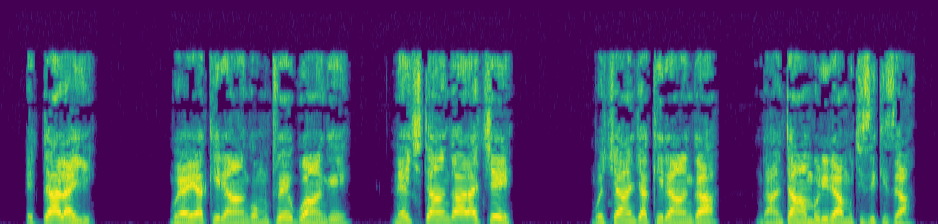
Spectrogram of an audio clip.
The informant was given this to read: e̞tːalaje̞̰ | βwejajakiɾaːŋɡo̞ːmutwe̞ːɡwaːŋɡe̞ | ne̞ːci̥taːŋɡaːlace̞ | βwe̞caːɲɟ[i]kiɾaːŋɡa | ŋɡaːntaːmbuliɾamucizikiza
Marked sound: incorrect: a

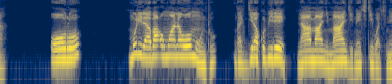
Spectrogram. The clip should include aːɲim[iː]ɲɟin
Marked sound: incorrect: aː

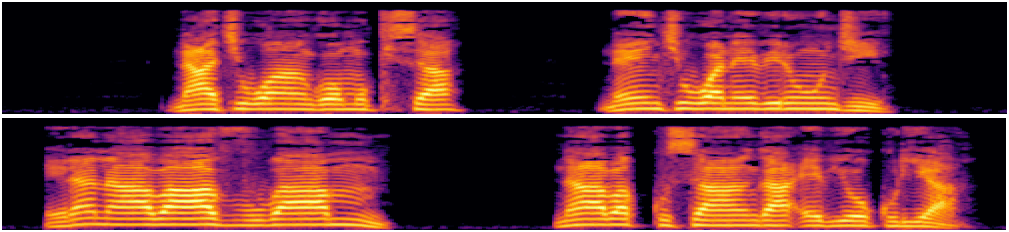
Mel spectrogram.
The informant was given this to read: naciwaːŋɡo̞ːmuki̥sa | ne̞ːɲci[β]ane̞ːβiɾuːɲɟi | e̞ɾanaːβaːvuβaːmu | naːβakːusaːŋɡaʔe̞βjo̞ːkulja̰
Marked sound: incorrect: w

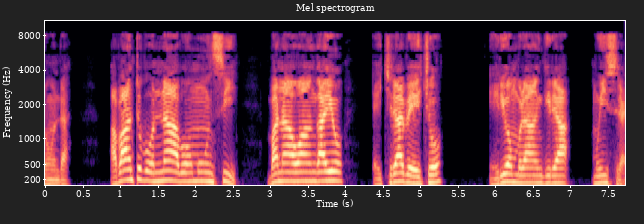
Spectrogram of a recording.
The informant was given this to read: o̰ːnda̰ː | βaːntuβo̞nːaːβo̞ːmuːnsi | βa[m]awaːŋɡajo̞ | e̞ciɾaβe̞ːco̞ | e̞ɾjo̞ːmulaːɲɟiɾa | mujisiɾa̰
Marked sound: incorrect: n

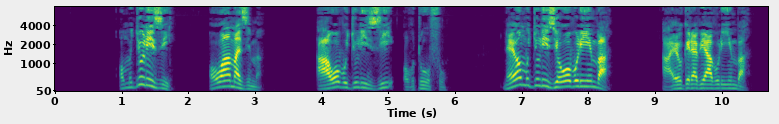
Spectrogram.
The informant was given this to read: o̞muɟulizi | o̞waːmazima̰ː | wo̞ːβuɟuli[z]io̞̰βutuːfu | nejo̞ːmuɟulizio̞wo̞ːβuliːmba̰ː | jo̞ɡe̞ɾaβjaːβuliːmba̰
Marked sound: correct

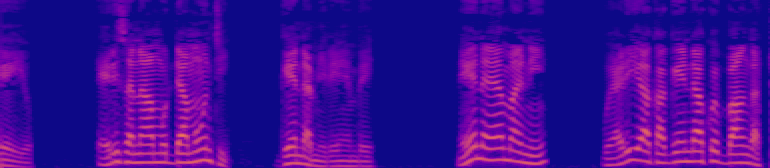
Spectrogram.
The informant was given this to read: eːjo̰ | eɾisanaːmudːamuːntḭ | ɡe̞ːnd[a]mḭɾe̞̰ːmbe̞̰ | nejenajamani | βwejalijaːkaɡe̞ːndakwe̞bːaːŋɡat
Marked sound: correct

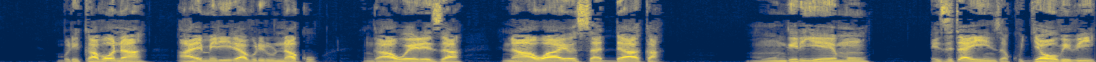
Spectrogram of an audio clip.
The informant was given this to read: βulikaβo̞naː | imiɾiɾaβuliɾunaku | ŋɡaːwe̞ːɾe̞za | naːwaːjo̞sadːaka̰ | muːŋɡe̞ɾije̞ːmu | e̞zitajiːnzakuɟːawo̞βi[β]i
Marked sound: correct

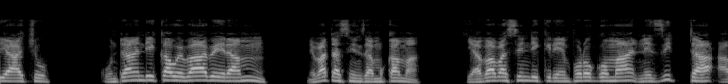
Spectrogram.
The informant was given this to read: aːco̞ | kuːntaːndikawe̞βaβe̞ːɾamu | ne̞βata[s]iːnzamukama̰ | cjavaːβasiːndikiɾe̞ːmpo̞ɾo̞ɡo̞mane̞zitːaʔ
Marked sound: correct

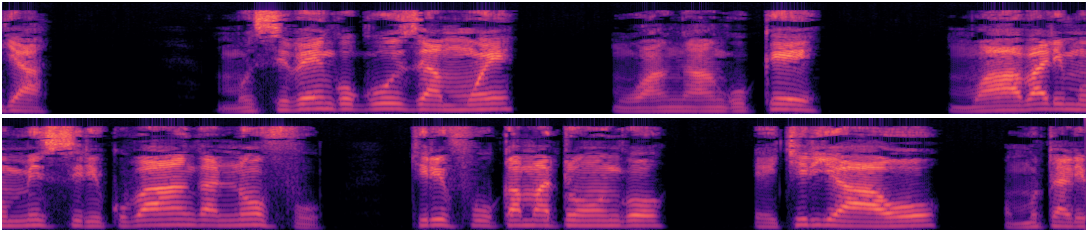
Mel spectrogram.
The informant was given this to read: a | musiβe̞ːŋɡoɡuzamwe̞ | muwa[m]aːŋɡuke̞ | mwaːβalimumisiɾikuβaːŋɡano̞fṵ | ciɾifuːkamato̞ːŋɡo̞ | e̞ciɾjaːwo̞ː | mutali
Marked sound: incorrect: ŋ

